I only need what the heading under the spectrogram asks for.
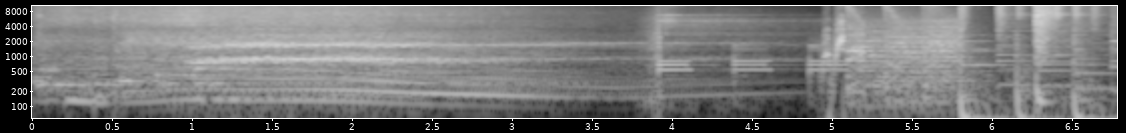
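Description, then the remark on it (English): NASCAR race cars roar around a track with loud, sustained tire squeals and skidding, engine tones rising and falling as they swerve through tight turns, followed by sharper bursts of screeching and revving near the end. “making tight turns and avoiding the other cars for a long time.”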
